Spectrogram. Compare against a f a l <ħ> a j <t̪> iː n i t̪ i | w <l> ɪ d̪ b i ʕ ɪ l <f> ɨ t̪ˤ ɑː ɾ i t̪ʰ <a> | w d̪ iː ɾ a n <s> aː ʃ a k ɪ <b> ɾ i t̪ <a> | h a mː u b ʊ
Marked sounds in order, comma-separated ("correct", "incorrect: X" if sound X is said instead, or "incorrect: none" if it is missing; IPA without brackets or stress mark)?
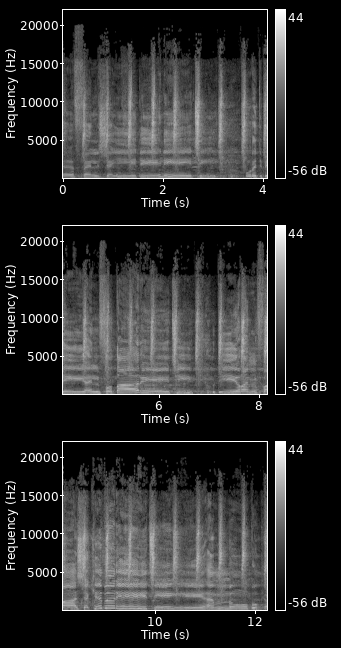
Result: incorrect: ʃ, incorrect: d̪, incorrect: ɾ, correct, incorrect: i, incorrect: f, correct, incorrect: i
